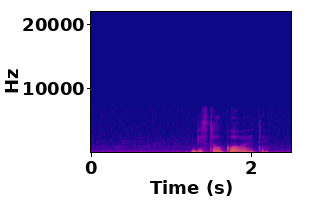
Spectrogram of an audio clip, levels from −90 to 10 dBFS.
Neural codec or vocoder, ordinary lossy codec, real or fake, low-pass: none; none; real; 7.2 kHz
